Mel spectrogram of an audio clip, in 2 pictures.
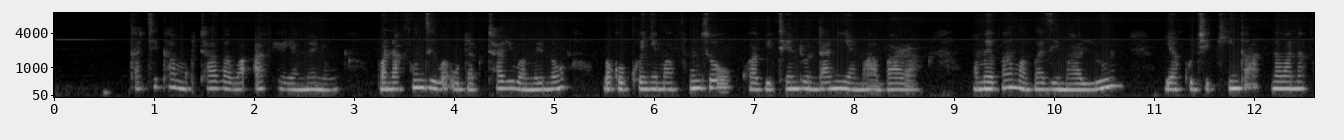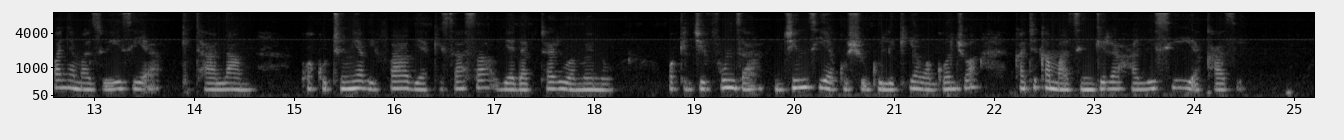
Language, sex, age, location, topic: Swahili, female, 18-24, Nairobi, health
